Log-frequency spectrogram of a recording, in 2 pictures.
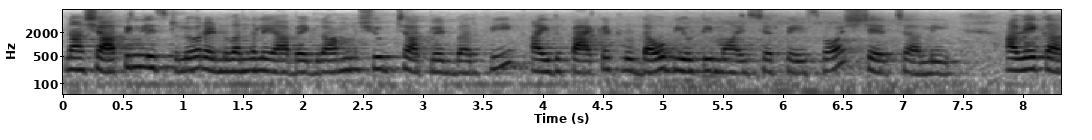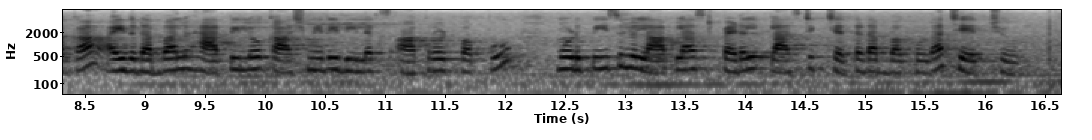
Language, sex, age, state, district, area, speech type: Telugu, female, 30-45, Andhra Pradesh, Palnadu, urban, read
